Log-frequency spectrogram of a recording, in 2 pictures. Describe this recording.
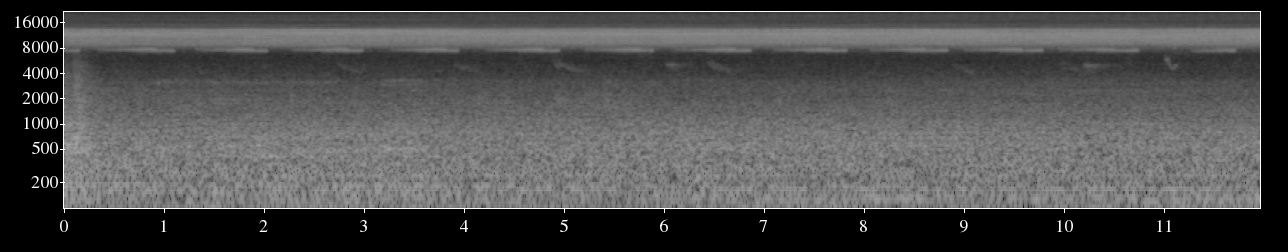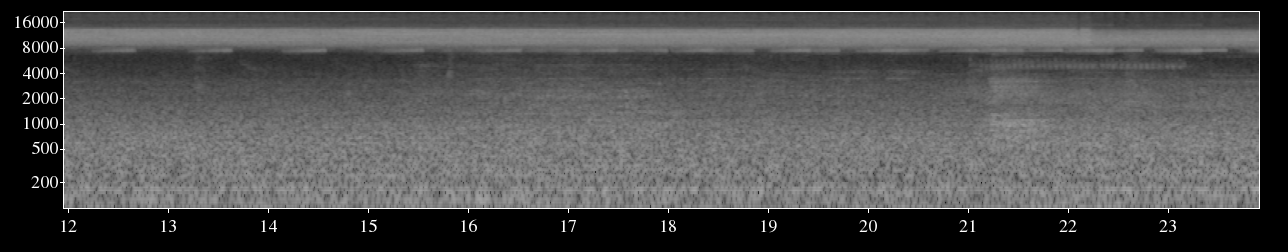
under the railroad tracks, Next to a pig farm, Traffic Sound, Train traveling through, Zoom H2n MS +XY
